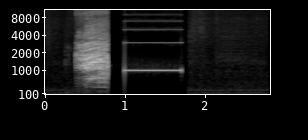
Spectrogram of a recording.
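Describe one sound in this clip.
A steady electronic beep tone sounds.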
